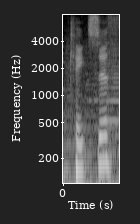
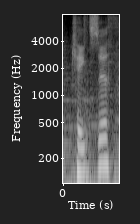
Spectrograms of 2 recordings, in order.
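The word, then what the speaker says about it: Cait Sith: uh speaking of contentious issues I heard that Kate Sith from Final Fantasy 7 finally had how his his name is pronounced confirmed by squarex and it is in fact Kate Sith and a lot of Scottish people or apparently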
